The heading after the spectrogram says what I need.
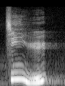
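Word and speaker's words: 金鱼: Now, goldfish, pronounced jin yu, also it sounds kind of like jin yu, gold and jade.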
